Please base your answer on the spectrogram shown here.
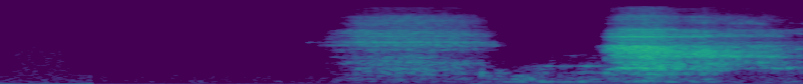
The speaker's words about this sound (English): I'm taking a deep breath because I can feel some of that coming up still to this day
